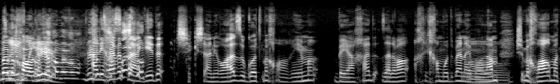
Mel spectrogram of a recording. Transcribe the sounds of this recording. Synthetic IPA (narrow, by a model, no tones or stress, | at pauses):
bemeχoaʁianiχajevetleaɡidʃekʃeaniʁo̞azuɡo̞tme̞χo̰aʁim | be̞jaχadzeadavaʁaχiχamudbe̞ːnajbeolamʃeme̞χoaʁma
